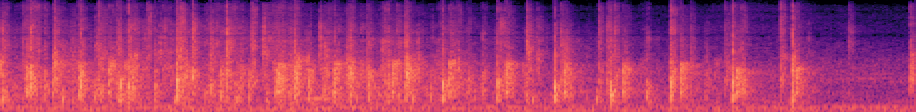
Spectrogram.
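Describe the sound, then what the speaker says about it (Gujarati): Applause at a patriotic celebration event held in a village gym, a crowd clapping steadily and loudly throughout with dense, continuous hand claps and no talk over it. "તો આપણે સૌ એમને સાથે મળીને તાળીઓના ગણગણાટથી વધાવી લઈએ"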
